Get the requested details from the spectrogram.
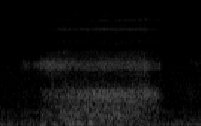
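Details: One noisy, rasping snoring breath lasting about a second and a half over low room hum; snoring.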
